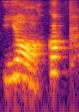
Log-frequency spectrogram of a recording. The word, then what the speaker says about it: Jakob: So yeah, but Jacob is Jakob in Swedish. Jakob. Yeah, Mhm. that's the ja. Lots of I think other country or other languages do the J with a ja.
